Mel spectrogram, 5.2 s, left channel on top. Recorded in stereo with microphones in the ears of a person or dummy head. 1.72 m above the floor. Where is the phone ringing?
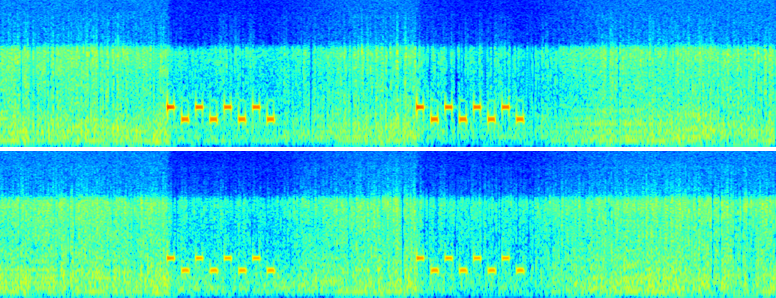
15° left (ahead or behind).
